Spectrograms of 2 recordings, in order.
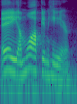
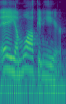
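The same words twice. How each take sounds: First: Loud, slow, higher Italian-American "Hey, I'm walking here"; slow, loud Italian accent, pitched higher. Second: Loud, slow New York street shout, pitched higher; slow, loud, high Brooklyn accent; New Yorker accent. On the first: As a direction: belt it out like an Italian guy stepping off the curb. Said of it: "for the Italian accent". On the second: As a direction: yell it like a New York cabbie cut you off. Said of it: "It's more a New Yorker accent". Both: Shown as a demonstration.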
